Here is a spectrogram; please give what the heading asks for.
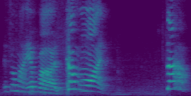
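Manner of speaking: high-pitched outburst at a misbehaving phone; a little angry. Real, not acted. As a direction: scold the phone in a high, exasperated voice. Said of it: "get angry. Just a little bit".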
